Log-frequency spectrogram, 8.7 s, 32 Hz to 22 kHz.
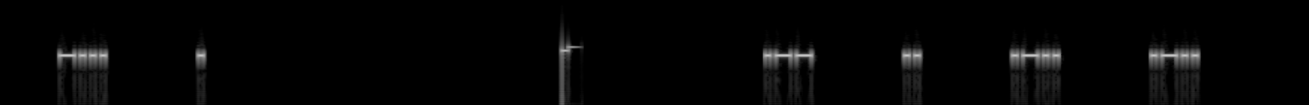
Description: Morse code, heard as a keyed tone, about 36 wpm, spaced as for 12 wpm, 700 Hz. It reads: BE WILL
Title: 6x Character Spacing - Top 100 Words - 35wpm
